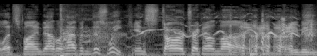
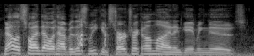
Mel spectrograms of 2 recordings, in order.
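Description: First: It is said slower, with lots of feeling. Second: It is said plainly, with little feeling.

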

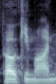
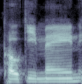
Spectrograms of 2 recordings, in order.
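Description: First: The last syllable sounds like 'mon'. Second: The last syllable sounds like 'mane'. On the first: It is the usual way of saying it. The speaker calls it right. "I know you know it's Pokemon" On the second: It is said oddly on purpose to tease. The speaker calls it wrong. "purposely pronounce things like Pokimane"

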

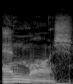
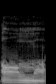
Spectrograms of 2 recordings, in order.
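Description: First: The name is said in a plain English way. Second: The name is said with a French twang. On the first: The speaker calls it right. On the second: The speaker calls it wrong.

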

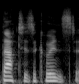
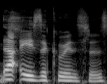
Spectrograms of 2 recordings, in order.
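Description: First: The word 'is' carries no special emphasis. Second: The word 'is' carries strong emphasis. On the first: It simply notes a coincidence. The speaker calls it right. "sorry, it's just a slip of the tongue" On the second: It implies such things are usually not coincidences. The speaker calls it wrong. "Why are you putting the emphasis on his?"

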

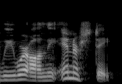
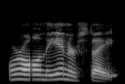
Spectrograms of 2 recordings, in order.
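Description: First: It is said in the speaker's plain accent. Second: It is said in a Tennessee accent.

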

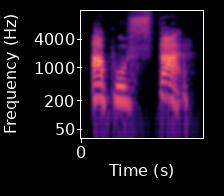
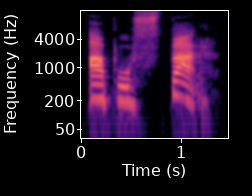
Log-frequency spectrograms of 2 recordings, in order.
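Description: No difference in how they are said.

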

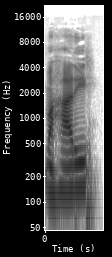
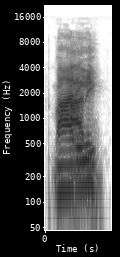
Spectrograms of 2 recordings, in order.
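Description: First: The name is said with three syllables. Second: The name is said with two syllables. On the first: The speaker calls it wrong. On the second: The speaker calls it right.

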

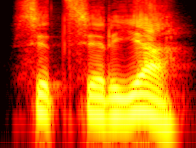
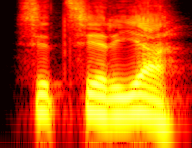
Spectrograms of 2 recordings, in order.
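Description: No difference in how they are said.

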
